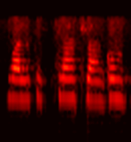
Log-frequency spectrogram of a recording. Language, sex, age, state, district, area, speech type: Kashmiri, female, 60+, Jammu and Kashmir, Srinagar, urban, conversation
